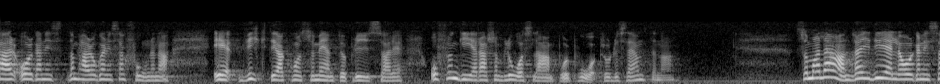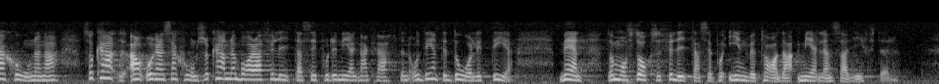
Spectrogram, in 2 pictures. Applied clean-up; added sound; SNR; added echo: none; none; none; none.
